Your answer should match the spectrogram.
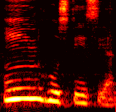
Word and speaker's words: injusticia: MLK says, la injusticia, and I refer to this quote todo el tiempo, la injusticia en cualquier parte, la injusticia, not injusticia, injustice, A-E-E, I is pronounced as E, la injusticia, and J has an H sound, la injusticia en cualquier parte es una amenaza a la justicia en todas partes.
